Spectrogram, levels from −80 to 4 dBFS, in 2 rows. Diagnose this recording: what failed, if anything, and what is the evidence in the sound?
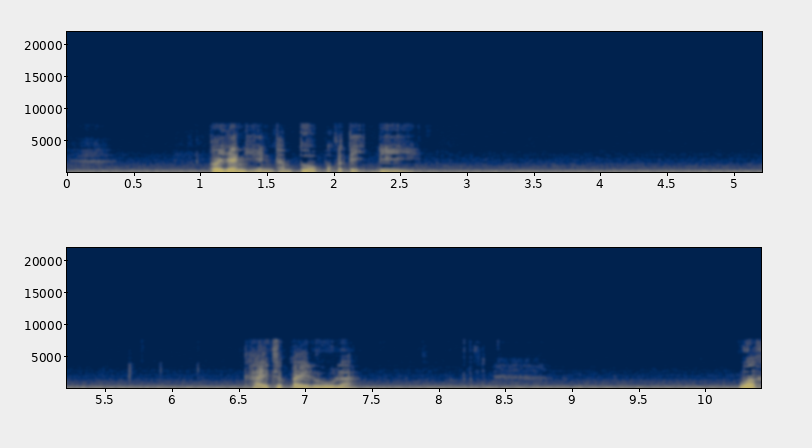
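The failure sits at the codec stage and runs through the whole speech clip: the voice sounds rough and grainy throughout, with a noisy haze filling the gaps between harmonics and nothing at all above about 7.8 kHz. This is likely low-delay AAC compression of the AAC-ELD kind used for calls, with damage heavy enough to suggest a bitrate around 16 kbps. Its short frames cannot resolve the voice's harmonics cleanly, so quantisation noise smears between them. Simple band-limiting would leave the remaining band clean, and packet loss would come and go as gaps or glitches rather than staying constant.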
